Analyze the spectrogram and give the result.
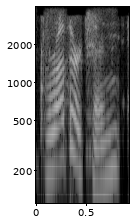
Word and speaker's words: Brotherton: My name is Brotherton, and you'd be surprised. I think it's pretty simple to pronounce. It looks like brother with a ton on the end. And that's how it's pronounced.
